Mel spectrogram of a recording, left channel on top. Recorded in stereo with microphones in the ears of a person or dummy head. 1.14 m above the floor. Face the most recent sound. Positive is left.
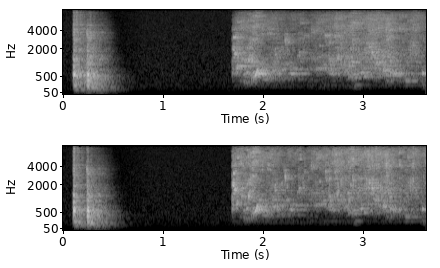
turn(degrees=-60)  # may be behind; listen again after turning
